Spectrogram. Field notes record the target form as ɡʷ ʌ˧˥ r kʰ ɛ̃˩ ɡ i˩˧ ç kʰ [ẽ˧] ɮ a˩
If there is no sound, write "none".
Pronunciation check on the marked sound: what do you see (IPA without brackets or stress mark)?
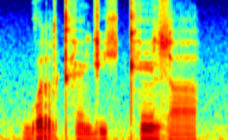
ẽ˧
